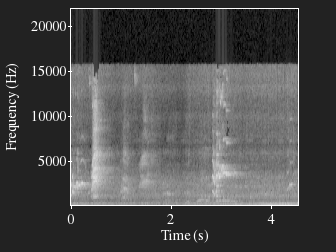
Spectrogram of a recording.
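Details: Backyard rainbow lorikeets at a feeding spot let out two sharp, grating screeches a few seconds apart, with brief chirps between them as low vehicle rumble builds toward the end.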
